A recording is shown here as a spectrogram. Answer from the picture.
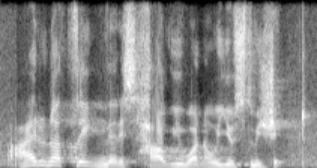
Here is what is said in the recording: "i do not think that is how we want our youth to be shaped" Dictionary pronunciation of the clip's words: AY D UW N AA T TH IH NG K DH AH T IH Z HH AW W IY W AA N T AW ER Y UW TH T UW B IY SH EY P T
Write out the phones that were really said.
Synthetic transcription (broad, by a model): AY D UW N AA T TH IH NG K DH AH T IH S HH AW W IY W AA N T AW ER Y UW S T UW B IY SH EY P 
